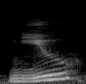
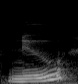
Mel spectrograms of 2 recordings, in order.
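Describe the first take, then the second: First: A y sound comes before the oo vowel. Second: No y sound comes before the oo vowel. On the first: The speaker calls it wrong. "it's not new" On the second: The speaker calls it right. "we have dropped this y sound"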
